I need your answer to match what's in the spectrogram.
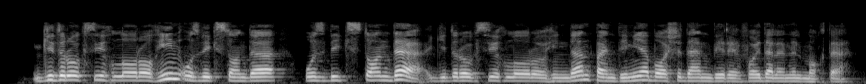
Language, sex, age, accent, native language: Uzbek, male, under 19, Andijon, Uzbek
